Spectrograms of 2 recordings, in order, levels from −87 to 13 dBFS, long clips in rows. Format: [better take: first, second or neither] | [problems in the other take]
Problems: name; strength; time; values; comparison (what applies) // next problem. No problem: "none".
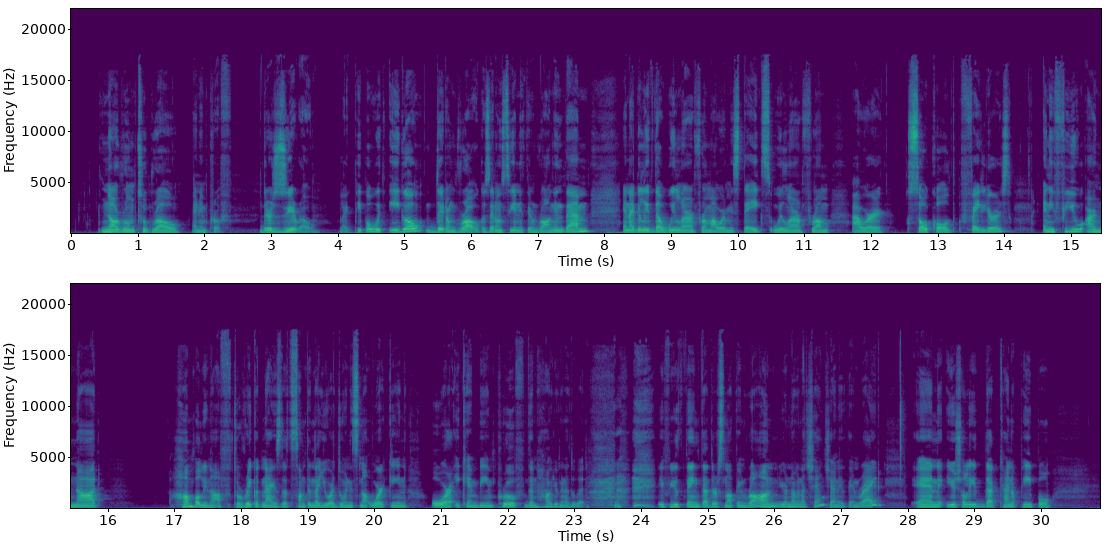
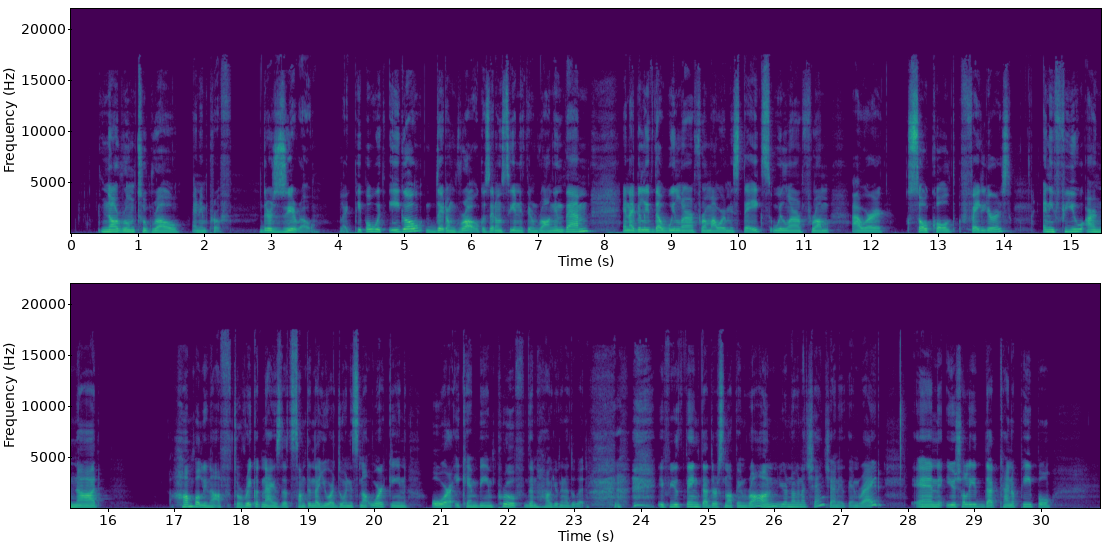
neither | none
